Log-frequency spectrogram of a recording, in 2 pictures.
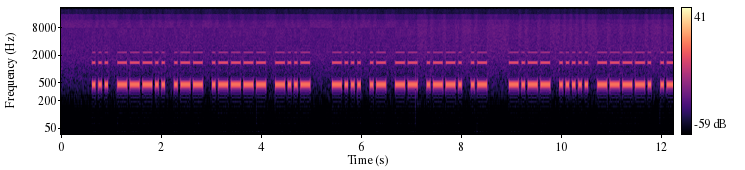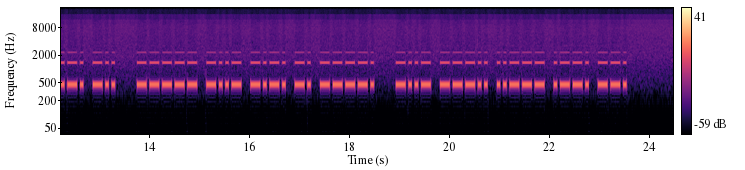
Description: Morse code, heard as a keyed tone, machine-sent, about 19 wpm, 460 Hz. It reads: S8W1X BAMPA Y59PD 0XCN9 X82PG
